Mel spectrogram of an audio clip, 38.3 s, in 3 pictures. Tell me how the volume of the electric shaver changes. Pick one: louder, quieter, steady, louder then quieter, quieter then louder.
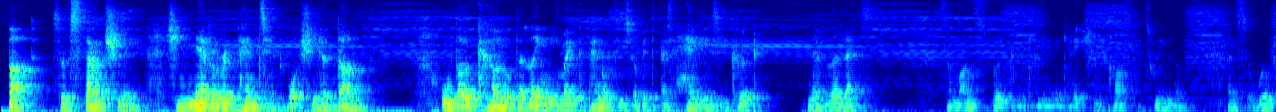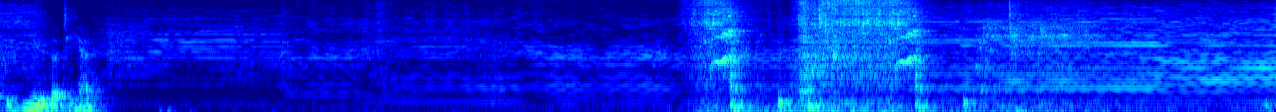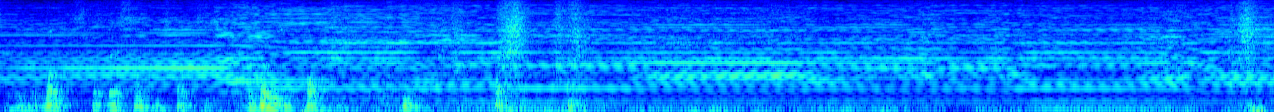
louder.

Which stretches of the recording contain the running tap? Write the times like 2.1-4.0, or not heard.
19.6-24.0.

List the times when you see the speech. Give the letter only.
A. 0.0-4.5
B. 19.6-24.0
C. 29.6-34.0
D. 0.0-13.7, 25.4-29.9
D.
